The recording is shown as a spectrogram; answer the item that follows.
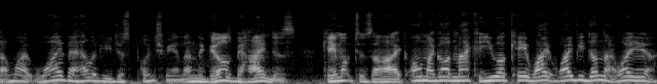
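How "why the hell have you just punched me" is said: mock puzzled, bewildered, baffled, confused tone. Retelling being punched, the speaker acts out asking him why: retelling a confused reaction. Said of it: "I looked at him so confused".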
